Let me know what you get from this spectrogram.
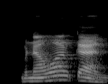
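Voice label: "menawarkan", Malay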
